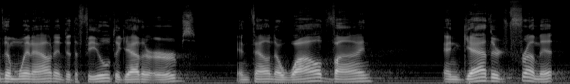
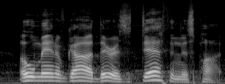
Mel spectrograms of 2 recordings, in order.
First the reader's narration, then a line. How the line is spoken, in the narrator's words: they cried out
